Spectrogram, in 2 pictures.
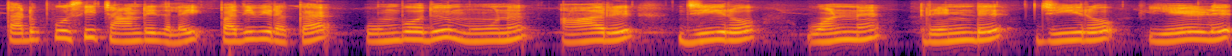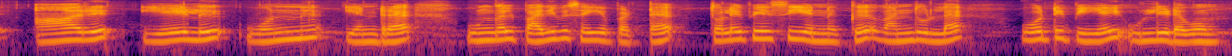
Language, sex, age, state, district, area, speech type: Tamil, female, 18-30, Tamil Nadu, Tiruchirappalli, rural, read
